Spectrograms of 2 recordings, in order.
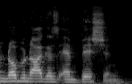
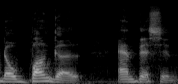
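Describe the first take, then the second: First: The name is said with all four syllables. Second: The name is squeezed into three syllables. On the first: The speaker calls it right. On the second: The speaker calls it wrong.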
